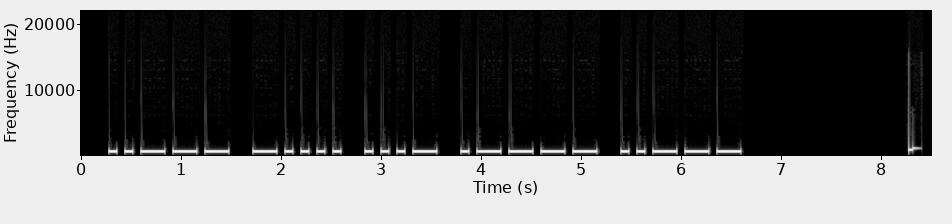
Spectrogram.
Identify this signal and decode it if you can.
Morse code, heard as a keyed tone, about 15 wpm, 700 Hz. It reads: 26V12
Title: Code Groups - 5 Letter:Numbers - 15wpm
